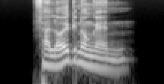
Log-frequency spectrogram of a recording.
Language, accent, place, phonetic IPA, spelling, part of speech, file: German, Germany, Berlin, [fɛɐ̯ˈlɔɪ̯ɡnʊŋən], Verleugnungen, noun, De-Verleugnungen.ogg
- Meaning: plural of Verleugnung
